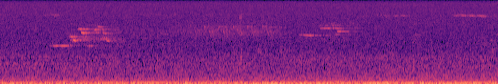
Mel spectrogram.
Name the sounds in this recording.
Hermit Thrush, Ovenbird, Golden-crowned Kinglet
